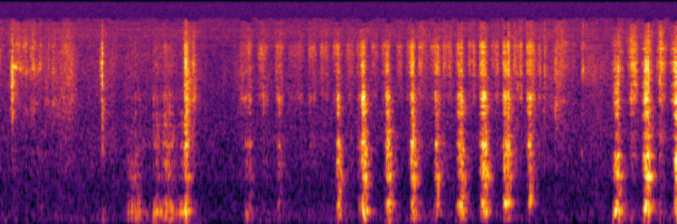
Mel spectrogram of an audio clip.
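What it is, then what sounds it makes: Scratch art paper sheet being scratched. A wooden stylus scratches lines into the black coating of a flat, thin scratch art paper sheet resting on a table, while the other hand steadies the sheet. The result is quiet, dry, raspy scratching: a few longer strokes early on, then a quicker series of short, rhythmic scrapes with a mid-low grainy tone and faint bright hiss.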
